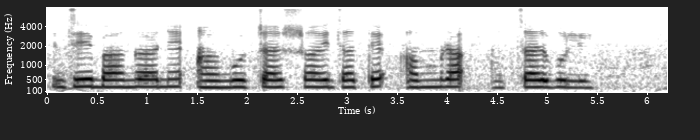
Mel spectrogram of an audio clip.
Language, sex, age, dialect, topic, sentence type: Bengali, female, 25-30, Northern/Varendri, agriculture, statement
